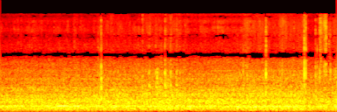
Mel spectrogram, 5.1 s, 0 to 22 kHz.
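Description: Inside the cab of a 1996 Nissan Hardbody pickup on the move: a steady engine drone with road rumble, and a few light clicks near the end.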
